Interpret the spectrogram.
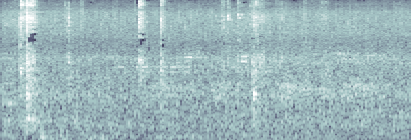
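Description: Chopped peppers, onions and butter sizzling in a large frying pan, with a few sharp pops and crackles.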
